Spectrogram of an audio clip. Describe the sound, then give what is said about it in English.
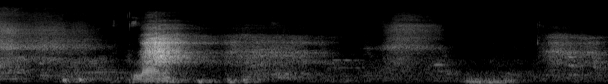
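Slow, deep breaths taken together at the start of a guided session: a few airy inhales and exhales rise and fall in long swells, one louder breath standing out early. “Let's take some nice big deep breaths together.”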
